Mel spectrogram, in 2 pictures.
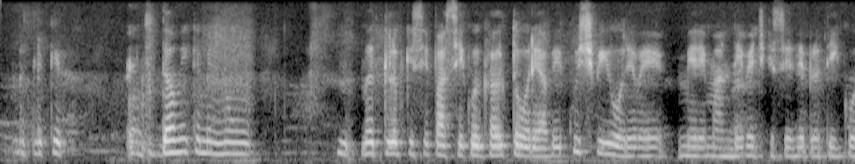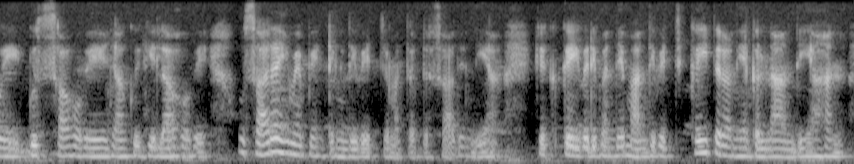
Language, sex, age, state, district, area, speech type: Punjabi, female, 45-60, Punjab, Ludhiana, urban, spontaneous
